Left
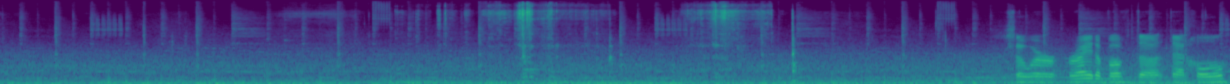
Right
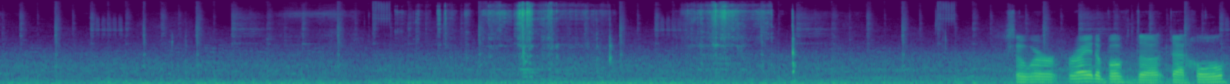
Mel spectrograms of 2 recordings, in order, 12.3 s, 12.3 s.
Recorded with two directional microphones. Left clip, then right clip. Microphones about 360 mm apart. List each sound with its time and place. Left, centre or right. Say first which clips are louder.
10.2 s speech: right 5 dB; right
